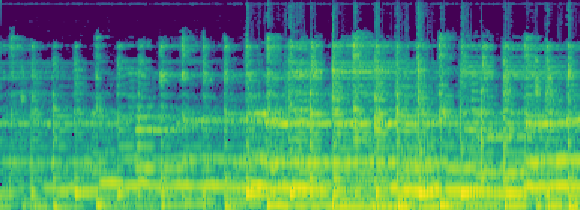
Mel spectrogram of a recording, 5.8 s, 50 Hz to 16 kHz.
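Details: Keyboard amp with OCL 150 W power board, after hoarse sound fixed by replacing BD139/BD140 drivers with MJE340/MJE350 and 47µF 25V caps with 50V: organ notes full and clear, no rasp or distortion.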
